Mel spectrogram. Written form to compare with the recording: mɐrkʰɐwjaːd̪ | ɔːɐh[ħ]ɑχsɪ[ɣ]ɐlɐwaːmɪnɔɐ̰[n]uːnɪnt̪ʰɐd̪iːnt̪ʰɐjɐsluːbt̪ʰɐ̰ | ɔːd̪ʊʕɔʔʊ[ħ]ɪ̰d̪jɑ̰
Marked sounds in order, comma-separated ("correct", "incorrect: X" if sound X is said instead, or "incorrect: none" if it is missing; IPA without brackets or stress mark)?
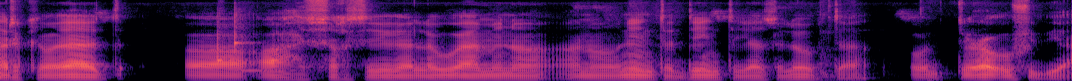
incorrect: ʃ, correct, correct, incorrect: f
